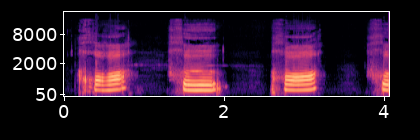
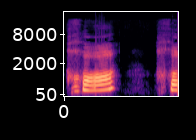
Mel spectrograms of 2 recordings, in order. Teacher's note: خا حلق کے اوپر والے حصہ سے ادا ہوتا ہے۔ گلے میں جس جگہ پر ہمیں خراش ہوتی ہے اس جگہ سے خا ادا ہوتا ہے۔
